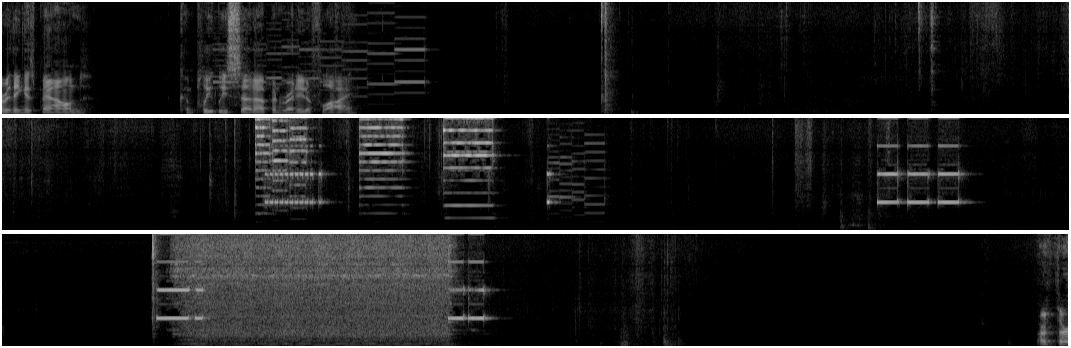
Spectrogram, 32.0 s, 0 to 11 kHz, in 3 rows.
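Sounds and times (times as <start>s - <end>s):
drone motors whirring: 23.0s - 25.9s.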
